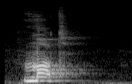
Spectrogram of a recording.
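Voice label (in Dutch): "mot", Barghs dialect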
